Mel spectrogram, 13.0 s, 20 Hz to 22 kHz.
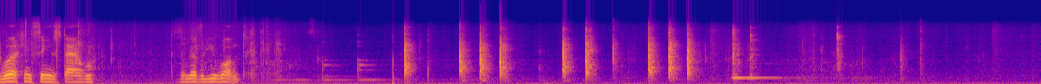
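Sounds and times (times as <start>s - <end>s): short held musical note: 3.4s - 5.0s
mallet striking a gouge into wood: 5.8s - 6.4s.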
